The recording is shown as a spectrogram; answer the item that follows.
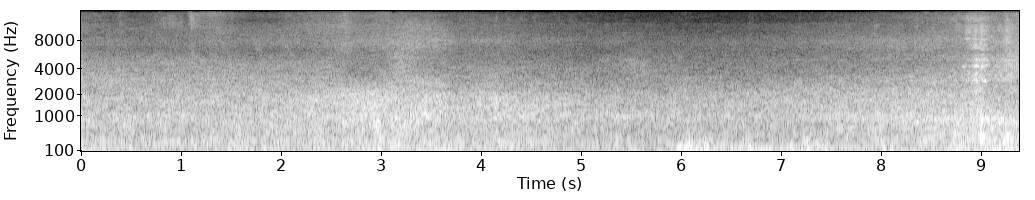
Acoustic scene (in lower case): street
